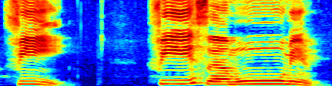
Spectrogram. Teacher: ഫീ ഫന്റെ കൂടെ യാ മദ് വന്നിട്ടുണ്ട്, രണ്ടനക്ക നീട്ടിക്കൊടുക്കുക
